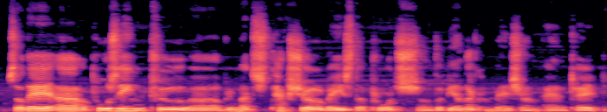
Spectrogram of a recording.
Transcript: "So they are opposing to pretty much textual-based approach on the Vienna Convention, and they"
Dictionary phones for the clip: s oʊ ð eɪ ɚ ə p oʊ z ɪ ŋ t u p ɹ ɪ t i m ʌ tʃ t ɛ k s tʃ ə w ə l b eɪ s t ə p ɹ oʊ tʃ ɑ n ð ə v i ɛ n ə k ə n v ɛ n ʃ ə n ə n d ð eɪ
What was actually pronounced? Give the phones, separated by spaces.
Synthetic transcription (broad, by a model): s oʊ ð eɪ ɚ ə p oʊ z ɪ ŋ t u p ɪ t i m ʌ tʃ t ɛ k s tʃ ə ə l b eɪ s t ə p ɹ oʊ tʃ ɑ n ð ə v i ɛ n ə k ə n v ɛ n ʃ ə n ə n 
